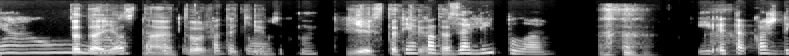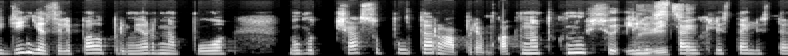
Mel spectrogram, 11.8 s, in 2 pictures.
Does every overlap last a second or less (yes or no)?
no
